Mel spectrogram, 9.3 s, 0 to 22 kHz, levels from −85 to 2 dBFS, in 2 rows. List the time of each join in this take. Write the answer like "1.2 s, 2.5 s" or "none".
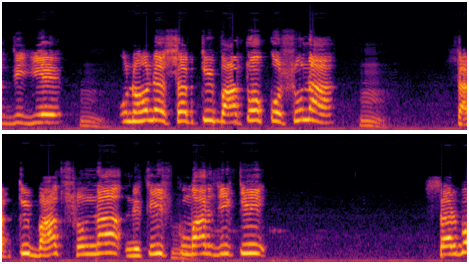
none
